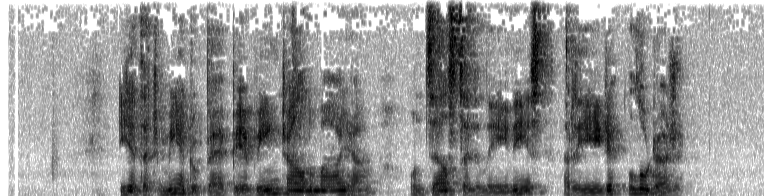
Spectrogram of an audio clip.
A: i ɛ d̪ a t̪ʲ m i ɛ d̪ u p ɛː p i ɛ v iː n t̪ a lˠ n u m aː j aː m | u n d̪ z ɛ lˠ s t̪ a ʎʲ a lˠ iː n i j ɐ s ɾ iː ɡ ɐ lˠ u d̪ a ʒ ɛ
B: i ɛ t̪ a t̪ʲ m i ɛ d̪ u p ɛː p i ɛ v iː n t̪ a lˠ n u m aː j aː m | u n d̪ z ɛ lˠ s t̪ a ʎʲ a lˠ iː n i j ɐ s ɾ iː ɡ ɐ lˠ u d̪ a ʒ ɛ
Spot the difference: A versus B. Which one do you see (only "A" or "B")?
B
